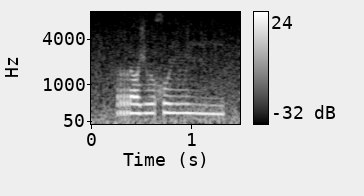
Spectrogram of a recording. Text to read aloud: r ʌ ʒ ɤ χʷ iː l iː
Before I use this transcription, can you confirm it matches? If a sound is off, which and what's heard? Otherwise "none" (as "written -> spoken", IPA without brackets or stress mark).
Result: ɤ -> ɯ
